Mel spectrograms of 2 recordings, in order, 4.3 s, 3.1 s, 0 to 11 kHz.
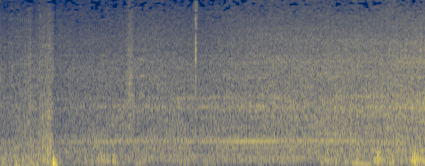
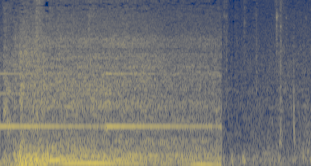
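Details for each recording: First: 2004 Toyota Camry after replacing a starter that gave weak starts: quick start, then an even steady idle with no grinding or dragging; healthy. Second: 2004 Toyota Camry before starter replacement: labored cranking about three beats a second with a strained whir for two seconds. The weak starter still starts the engine every time, but slowly.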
